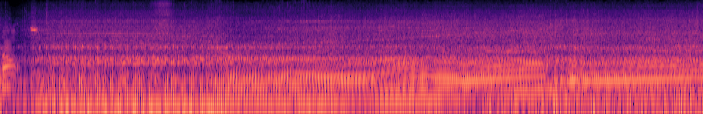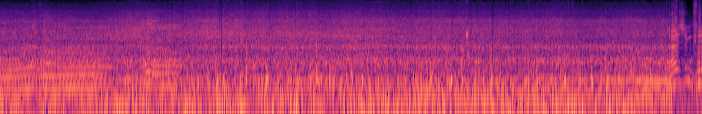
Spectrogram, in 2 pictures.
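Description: Honda sport motorcycle engine pulling away and accelerating, its pitch rising, dropping back at a gear change, then rising and dropping back again, before it settles to a steady cruise. Wind noise rushes over the microphone throughout.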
